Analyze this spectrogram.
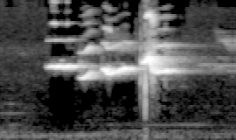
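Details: Orange-headed thrush with a single drawn-out whistled phrase of gliding tones, interrupted by a brief sharp click.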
